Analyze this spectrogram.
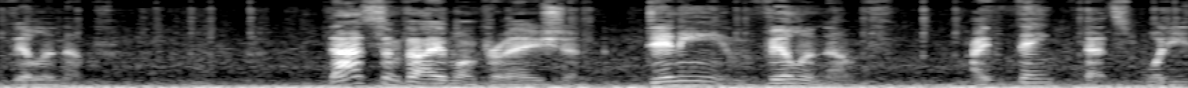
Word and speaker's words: Denis Villeneuve: his own way, but Denis Villeneuve, I think, is what I'm hearing. Villeneuve. And I have to remember that, Denis Villeneuve. But when you read it off the page, watch out. It won't come off as that. It looks different.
